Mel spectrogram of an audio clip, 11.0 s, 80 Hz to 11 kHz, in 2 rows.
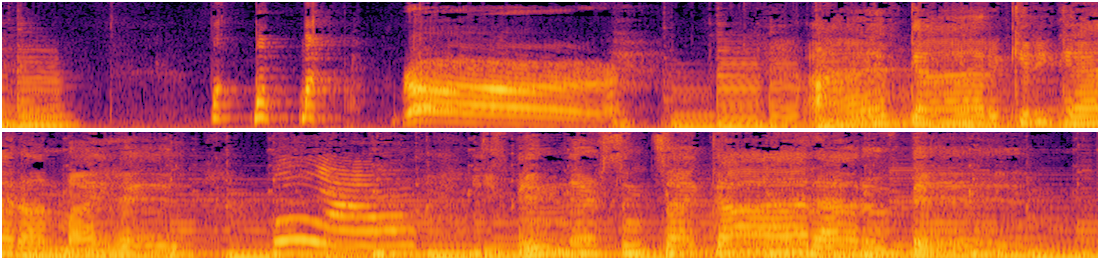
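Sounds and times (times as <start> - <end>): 
voice imitating a chicken clucking in a children's song: 1.0 - 3.3, 6.8 - 7.6
person singing: 4.0 - 10.7
speech: 4.4 - 6.9, 8.1 - 10.5.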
